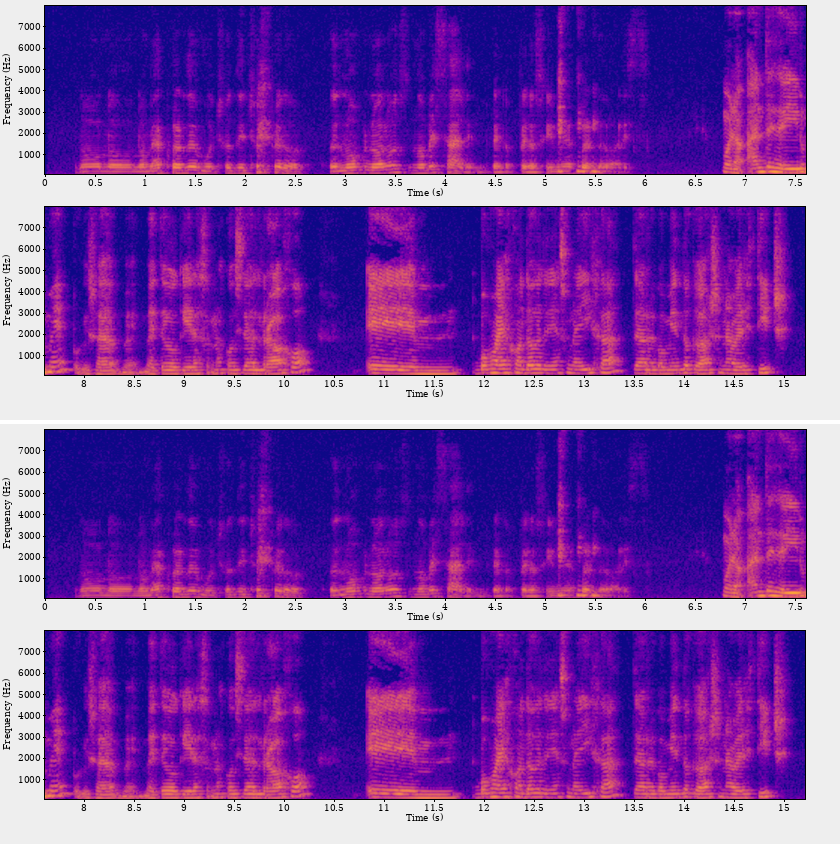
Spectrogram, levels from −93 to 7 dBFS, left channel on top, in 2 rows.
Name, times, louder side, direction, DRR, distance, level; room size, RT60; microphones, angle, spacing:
voice 1, 0.3-2.6 2.8-5.7, left 3 dB, 80° left, 1.0 m, -33 dB
voice 2, 6.8-10.3 10.8-15.0, left 1 dB, 10° left, 0.7 m, -28 dB
3.2 x 2.5 x 2.6 m
head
